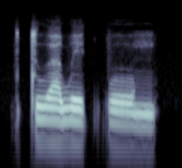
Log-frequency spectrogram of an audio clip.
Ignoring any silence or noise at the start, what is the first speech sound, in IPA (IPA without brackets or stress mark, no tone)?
t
